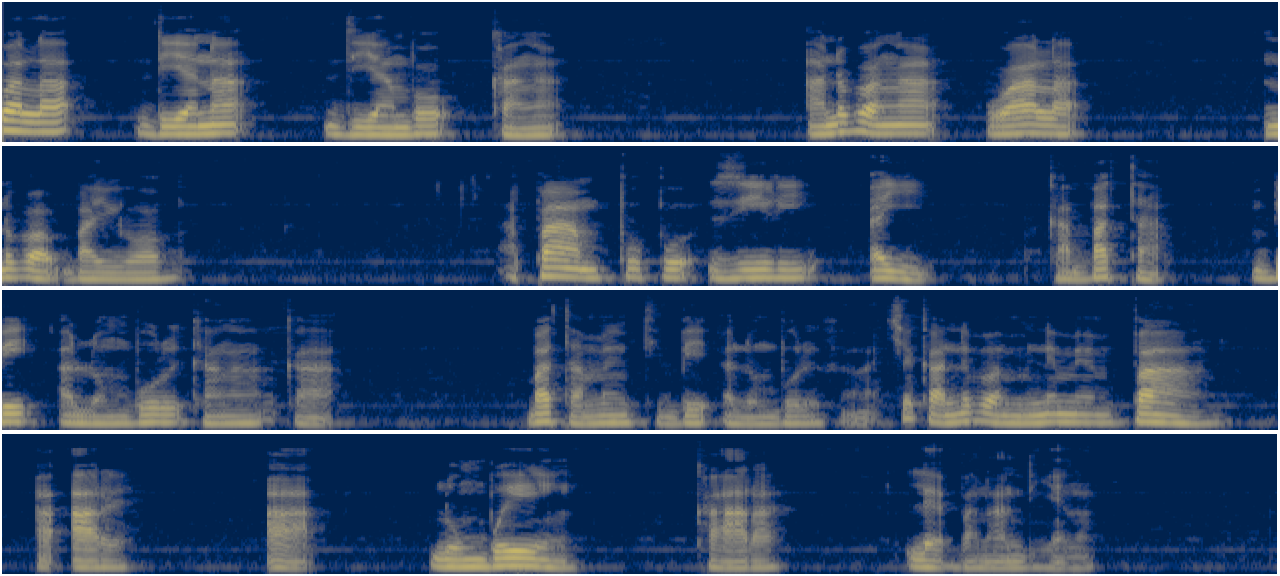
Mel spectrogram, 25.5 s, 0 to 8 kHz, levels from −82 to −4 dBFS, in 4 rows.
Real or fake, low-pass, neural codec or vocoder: real; 7.2 kHz; none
